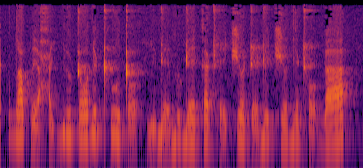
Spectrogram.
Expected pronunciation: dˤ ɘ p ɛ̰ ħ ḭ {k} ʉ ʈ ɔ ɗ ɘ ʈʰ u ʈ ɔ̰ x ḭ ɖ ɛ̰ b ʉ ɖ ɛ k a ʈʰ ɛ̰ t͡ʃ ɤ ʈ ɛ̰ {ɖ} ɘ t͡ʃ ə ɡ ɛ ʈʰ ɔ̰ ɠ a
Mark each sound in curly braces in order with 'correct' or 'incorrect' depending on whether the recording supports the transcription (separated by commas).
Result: incorrect, correct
